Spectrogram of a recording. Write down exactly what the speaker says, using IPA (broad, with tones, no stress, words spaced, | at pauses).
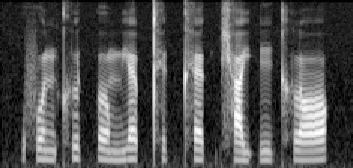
fo˨˩n kʰlɯ˦˥k̚ʔɤː˩˦mjɛː˥˩p̚ tʰe˥˩k̚tʰɛː˥˩k̚t͡ɕʰa˦˥j ʔiː˩˦kʰlɔː˦˥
